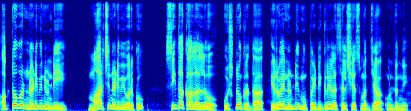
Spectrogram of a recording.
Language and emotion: Telugu, neutral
